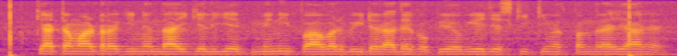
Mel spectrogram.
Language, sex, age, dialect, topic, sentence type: Hindi, male, 18-24, Awadhi Bundeli, agriculture, question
